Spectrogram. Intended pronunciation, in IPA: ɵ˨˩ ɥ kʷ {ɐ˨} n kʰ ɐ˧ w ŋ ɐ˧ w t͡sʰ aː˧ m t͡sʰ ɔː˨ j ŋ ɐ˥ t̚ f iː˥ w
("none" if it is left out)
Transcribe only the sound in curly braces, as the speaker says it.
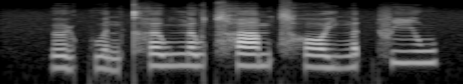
ɐ˨˩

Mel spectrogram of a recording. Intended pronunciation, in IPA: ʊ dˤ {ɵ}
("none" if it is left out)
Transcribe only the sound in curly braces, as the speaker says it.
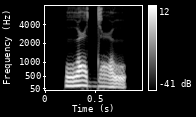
ʊ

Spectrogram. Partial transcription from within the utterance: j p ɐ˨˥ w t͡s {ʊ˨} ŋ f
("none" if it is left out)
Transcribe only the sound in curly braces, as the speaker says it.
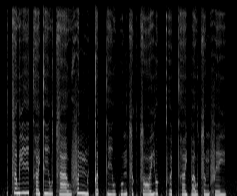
ʊ˨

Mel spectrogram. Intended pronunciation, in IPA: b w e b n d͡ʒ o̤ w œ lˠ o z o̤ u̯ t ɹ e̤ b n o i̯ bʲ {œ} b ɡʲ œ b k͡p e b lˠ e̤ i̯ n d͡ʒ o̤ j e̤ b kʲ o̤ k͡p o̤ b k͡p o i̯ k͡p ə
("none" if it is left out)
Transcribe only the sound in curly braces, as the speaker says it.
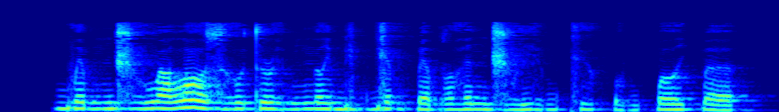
œ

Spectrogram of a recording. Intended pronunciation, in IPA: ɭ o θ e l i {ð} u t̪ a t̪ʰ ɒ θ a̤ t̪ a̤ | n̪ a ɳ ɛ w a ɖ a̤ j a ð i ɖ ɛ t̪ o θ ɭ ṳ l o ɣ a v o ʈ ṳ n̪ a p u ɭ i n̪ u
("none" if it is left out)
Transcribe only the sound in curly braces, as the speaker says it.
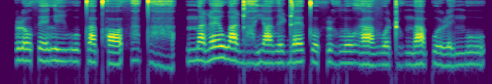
β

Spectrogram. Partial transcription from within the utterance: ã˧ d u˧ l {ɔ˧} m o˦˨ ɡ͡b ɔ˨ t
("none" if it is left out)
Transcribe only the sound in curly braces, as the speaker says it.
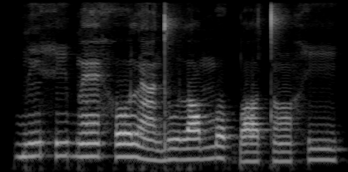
ɔ˦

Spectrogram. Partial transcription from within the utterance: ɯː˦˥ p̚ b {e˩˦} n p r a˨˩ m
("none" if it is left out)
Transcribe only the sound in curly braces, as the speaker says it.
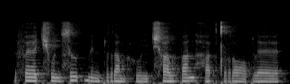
e˩˦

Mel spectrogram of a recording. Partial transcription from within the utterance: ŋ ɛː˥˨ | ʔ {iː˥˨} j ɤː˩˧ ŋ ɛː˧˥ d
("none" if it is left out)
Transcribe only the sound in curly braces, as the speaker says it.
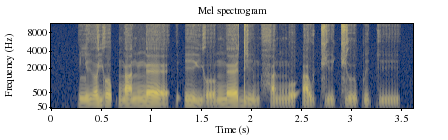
iː˥˨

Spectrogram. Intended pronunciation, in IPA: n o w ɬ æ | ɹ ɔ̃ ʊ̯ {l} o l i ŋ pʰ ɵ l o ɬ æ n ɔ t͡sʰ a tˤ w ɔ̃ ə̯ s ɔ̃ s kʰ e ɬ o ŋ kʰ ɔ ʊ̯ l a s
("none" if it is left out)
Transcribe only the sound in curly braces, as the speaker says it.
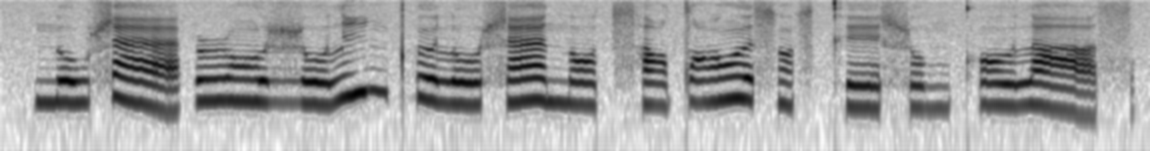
ɮ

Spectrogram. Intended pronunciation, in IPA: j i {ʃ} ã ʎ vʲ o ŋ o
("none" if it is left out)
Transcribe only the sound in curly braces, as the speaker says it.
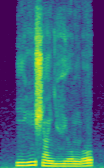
ʃ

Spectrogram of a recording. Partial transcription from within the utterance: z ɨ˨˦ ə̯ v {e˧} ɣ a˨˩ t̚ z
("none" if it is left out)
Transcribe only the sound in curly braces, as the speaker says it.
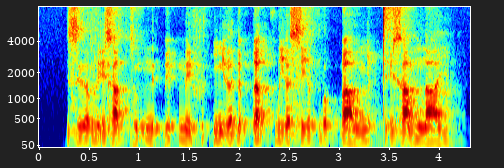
ḛ˧˥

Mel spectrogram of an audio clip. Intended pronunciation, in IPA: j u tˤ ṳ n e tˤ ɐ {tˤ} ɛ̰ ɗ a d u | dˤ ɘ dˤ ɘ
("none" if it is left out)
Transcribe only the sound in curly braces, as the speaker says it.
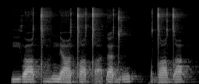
tˤ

